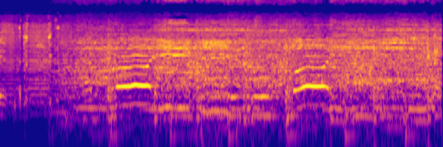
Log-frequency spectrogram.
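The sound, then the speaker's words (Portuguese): An audience at a presentation boos a man giving a speech while some applaud: a loud crowd roars continuously, a dense wash of many voices with drawn-out jeering tones rising above the din, some scattered clapping mixed in, and no single speaker standing out. “E ele conversava, dialogava com as pessoas que estavam na apresentação enquanto ele era vaiado ao mesmo tempo aplaudido por alguns.”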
